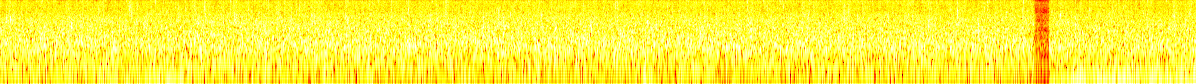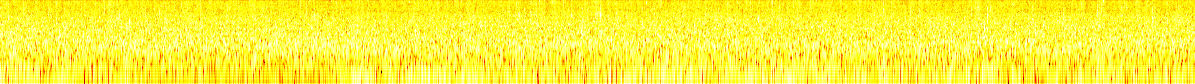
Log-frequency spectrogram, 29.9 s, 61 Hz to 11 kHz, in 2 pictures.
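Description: Heavy rain falling steadily, an even hiss of drops with no breaks, apart from a split-second dropout about 13 seconds in.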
